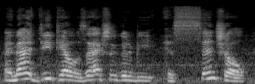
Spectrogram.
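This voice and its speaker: A middle-aged American man giving an informal physics lecture in a casual, halting way with thinking pauses. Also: high-pitched, expressive, fairly bright tone, slight background noise. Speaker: physics video blogger. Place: small cluttered indoor room with bookshelves. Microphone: microphone on a stand in front of him.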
